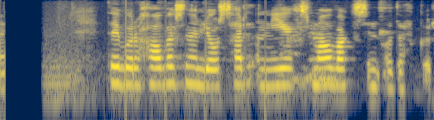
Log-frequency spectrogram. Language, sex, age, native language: Icelandic, female, 13, Polish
